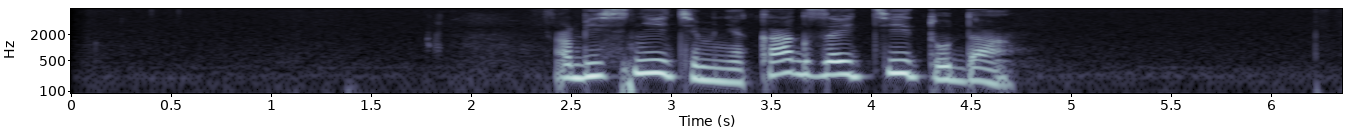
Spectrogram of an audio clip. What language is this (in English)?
Russian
